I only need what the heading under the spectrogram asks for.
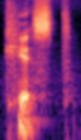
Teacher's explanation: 자, 그럼 더 많은 동사의 과거형 발음 같이 한번 알아보도록 하겠습니다. kiss, 마지막 소리가 s로 끝나니까 무성음이에요. 그래서 뒤에 오는 ed는 같은 무성음인 t 소리가 돼야 되죠. 그래서 kiss 하다가 t만 발음해주면 됩니다.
